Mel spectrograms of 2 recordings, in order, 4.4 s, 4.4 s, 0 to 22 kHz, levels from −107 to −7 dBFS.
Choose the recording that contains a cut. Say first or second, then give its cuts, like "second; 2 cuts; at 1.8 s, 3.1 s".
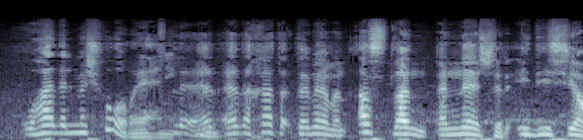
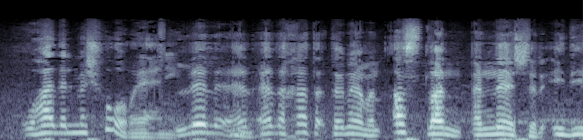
first; 1 cut; at 1.3 s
